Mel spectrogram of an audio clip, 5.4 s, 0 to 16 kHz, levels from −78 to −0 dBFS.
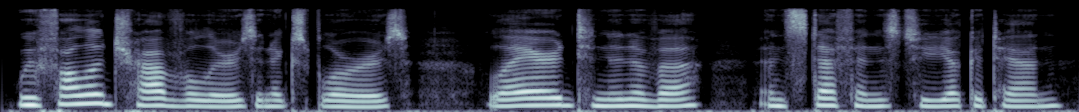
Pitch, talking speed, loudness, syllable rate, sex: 215 Hz, 120 wpm, -17 LUFS, 5.1 syllables/s, female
